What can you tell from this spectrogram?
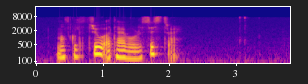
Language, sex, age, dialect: Faroese, female, 36-60, Suðuroy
